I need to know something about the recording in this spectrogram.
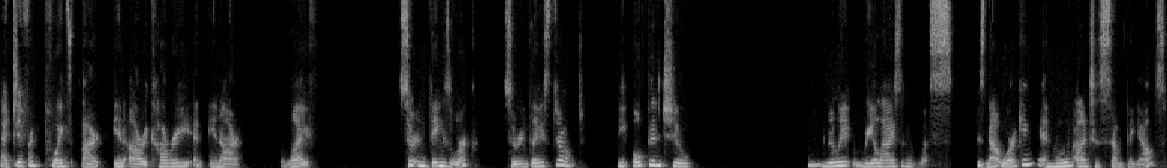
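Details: Woman living with aphasia, apraxia of speech, dysarthria and other communication disorders; her speech is sometimes hard to understand and distorted; aphasia with apraxia of speech and dysarthria.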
